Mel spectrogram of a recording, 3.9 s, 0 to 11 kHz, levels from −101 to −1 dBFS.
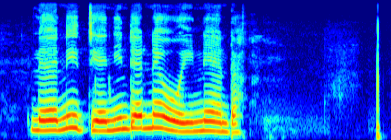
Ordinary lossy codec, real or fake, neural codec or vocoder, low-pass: none; real; none; 9.9 kHz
